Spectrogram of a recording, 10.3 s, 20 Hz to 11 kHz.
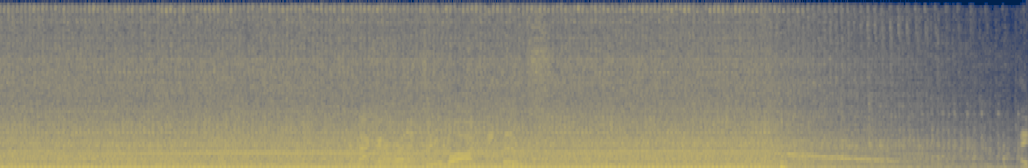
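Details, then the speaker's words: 2005 Club Car Precedent gas golf cart, first run after about 5 years sitting. Steady, even single-cylinder putter with no knocks or misfires, then it winds down and stops cleanly; runs healthy, oil light off. "so there it goes wow she's a runner oh that's awesome"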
